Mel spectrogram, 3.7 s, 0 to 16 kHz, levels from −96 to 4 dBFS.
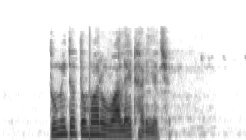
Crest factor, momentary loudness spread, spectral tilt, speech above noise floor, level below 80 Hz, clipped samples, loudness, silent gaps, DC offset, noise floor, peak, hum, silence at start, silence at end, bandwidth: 20 dB; 13 LU; -8.5 dB/octave; 69 dB; -56 dBFS; under 0.1%; -21 LUFS; none; under 0.1%; -89 dBFS; -4 dBFS; none; 0.75 s; 1.2 s; 7.2 kHz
